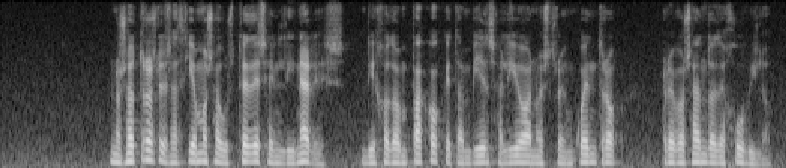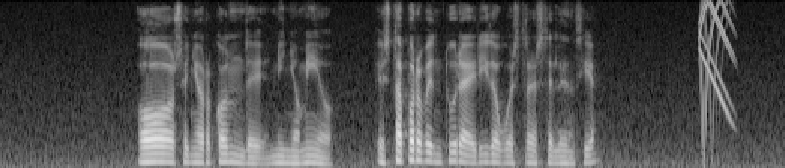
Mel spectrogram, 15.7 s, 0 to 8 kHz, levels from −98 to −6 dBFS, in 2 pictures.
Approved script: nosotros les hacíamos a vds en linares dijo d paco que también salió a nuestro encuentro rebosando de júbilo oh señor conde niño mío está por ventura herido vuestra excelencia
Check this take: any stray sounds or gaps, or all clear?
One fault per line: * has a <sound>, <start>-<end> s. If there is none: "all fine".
* has a chirp, 14.8-15.2 s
